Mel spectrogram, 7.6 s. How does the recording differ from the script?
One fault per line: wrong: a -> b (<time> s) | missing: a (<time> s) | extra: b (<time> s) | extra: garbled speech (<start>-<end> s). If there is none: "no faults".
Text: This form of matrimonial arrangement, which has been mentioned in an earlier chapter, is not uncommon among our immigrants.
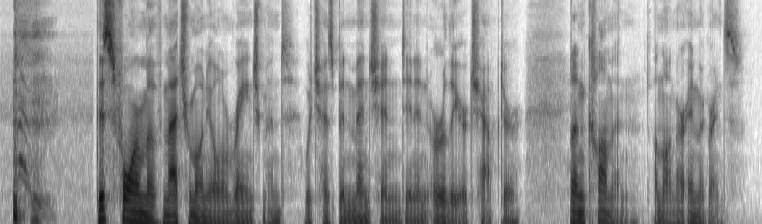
missing: is not (5.2 s)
